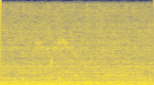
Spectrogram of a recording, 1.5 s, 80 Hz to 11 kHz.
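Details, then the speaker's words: BMW E36 cold start after sitting two days, revs held up a little; sputters and goes into limp mode from mid-temp: low lumpy rumble with uneven pulsing beats, idling rougher than usual even cold; rough cold idle, owner plans checking plugs and coil packs. "So it's a cold start. It's actually idling a little bit rougher than usual already before I even before the temp got cold."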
